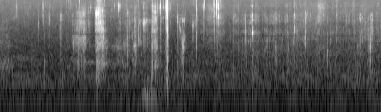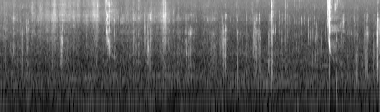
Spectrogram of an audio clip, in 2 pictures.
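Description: Close-up eating sounds: a bite into a hot dog in a soft bun, then chewing with many small mouth clicks and crackles, and one sharper click near the end.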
